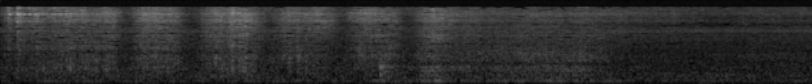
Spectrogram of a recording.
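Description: Kitchen knife sawing back and forth through the baked crust of a ham-filled bread loaf, a faint rasping scrape with each stroke, several strokes a second, easing off after about two seconds.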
